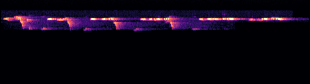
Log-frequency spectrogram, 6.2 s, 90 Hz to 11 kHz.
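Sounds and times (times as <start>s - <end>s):
bird calling high thin notes: 0.0s - 5.9s.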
